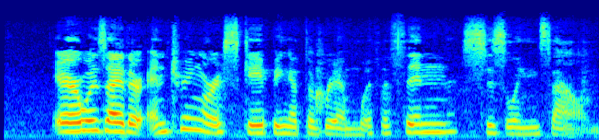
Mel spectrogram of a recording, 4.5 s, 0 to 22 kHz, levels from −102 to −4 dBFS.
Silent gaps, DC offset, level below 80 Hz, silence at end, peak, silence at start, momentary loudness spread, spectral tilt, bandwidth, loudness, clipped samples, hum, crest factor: none; under 0.1%; -78 dBFS; 0.05 s; -14 dBFS; 0.4 s; 13 LU; -3 dB/octave; 14 kHz; -35 LUFS; under 0.1%; none; 20 dB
